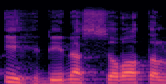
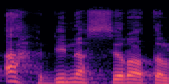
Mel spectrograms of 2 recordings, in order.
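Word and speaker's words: اهدنا: Contoh umpamanya kita baca ihdinasiratal mustaqim kan begitu. Kita baca ahdinasiratal mustaqim. Harusnya dikasr kita fathah pula tuh. Harusnya ihdinasiratal kita katakan ahdinasiratal.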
